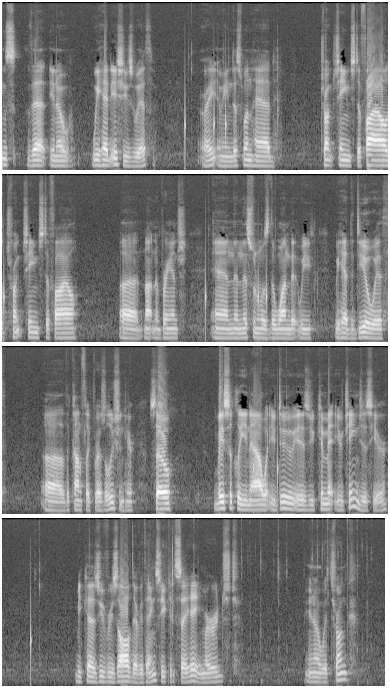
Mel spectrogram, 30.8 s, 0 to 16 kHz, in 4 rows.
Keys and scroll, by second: 26.6-30.7 typing.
